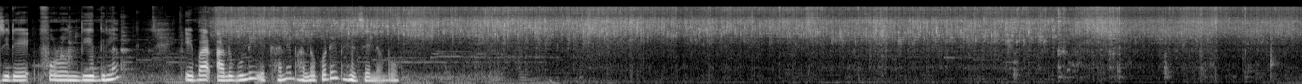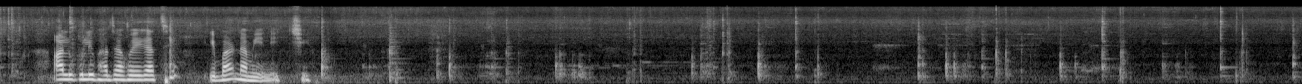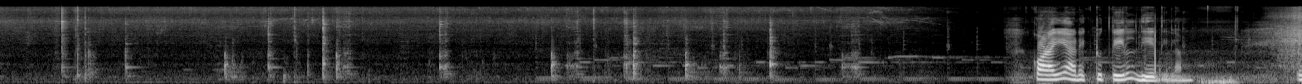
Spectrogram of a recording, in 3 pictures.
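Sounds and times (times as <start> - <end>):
oil sizzling and crackling: 2.1 - 35.4, 38.5 - 39.0
metal spatula scraping pan: 16.2 - 21.3, 22.2 - 27.5, 28.3 - 29.7, 31.5 - 34.9.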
